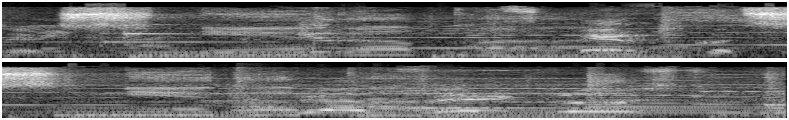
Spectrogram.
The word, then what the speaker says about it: Irkutsk: How do you pronounce it? Irkutsk.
